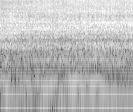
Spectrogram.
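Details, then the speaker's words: Cheap plastic three-arm fidget spinner's stock bearing held to the microphone gives a hissy, gritty high whirr with slight wobble, much noisier than a normal bearing; noisy ball bearing. "like quite a bit noisier than the normal bearing put it up to the microphone quite a nice looking design this one there quite a noisy bearing"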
